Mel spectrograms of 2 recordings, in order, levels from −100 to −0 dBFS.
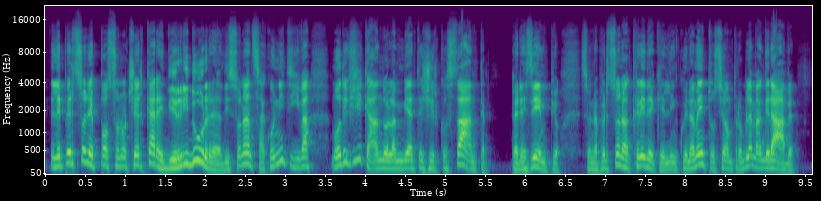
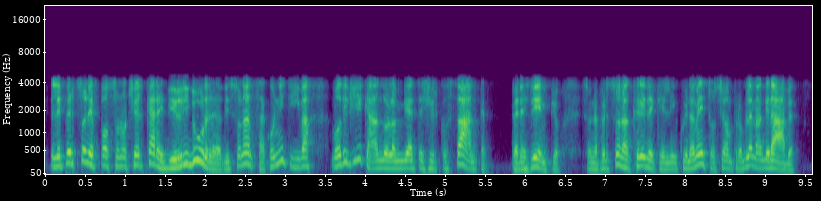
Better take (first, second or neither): first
